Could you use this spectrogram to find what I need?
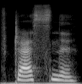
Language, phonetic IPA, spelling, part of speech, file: Polish, [ˈft͡ʃɛsnɨ], wczesny, adjective, Pl-wczesny.ogg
